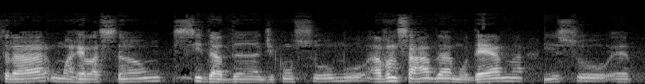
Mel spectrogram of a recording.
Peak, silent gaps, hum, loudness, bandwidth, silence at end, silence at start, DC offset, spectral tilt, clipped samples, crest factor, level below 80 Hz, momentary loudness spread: 0 dBFS; none; none; -19 LUFS; 11.5 kHz; 0.1 s; 0 s; under 0.1%; -5.5 dB/octave; under 0.1%; 18 dB; -56 dBFS; 12 LU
